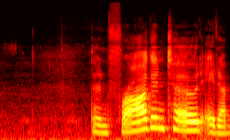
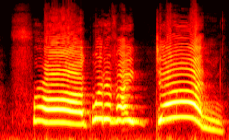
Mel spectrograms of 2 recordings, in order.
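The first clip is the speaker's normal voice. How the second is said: high, loud panicked cry; frantic remorse; loud distressed wail; cried in distress; 12 semitones higher, 11 dB louder than usual. Acted. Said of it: "cried Toad".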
